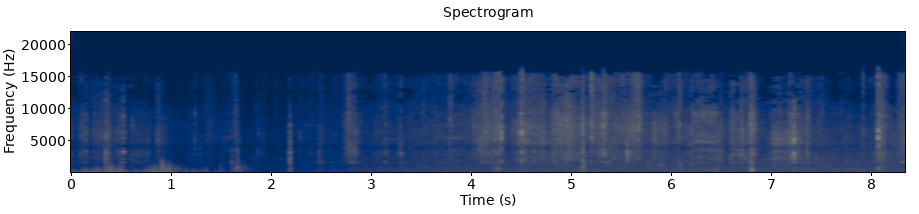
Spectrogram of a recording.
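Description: A French-pattern draw knife shaving a seasoned birch mallet handle in a few pulled strokes in the first second and a half, taking off the last small flakes. A fainter steady rustle with a few light clicks follows.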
